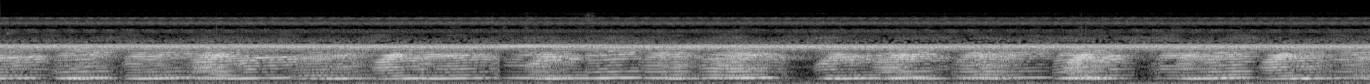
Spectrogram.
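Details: Dense rainy-season chorus of banded bullfrogs, with a long run of overlapping, bleating lowing calls, each roughly a second, forming a near-continuous wall of sound over a constant shrill hum.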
